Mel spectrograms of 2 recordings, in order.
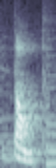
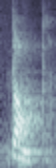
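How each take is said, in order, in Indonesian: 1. Kata tante diucapkan dengan bunyi bahasa Prancis. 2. Kata tante diucapkan dengan bunyi bahasa Prancis.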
